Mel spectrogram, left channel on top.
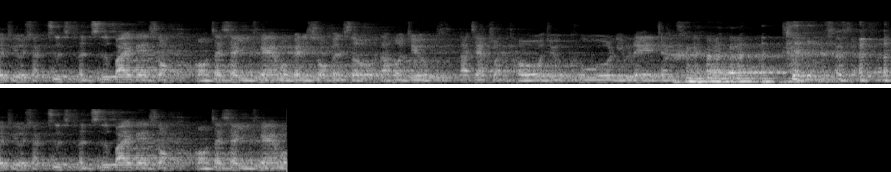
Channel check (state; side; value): drops out; right; at 2.9 s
